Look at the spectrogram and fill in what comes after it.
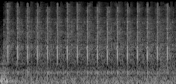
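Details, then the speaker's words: Radial shockwave therapy handpiece firing rapid, regular sharp taps at about 10 per second during a demonstration of knee-pain treatment, releasing stiff muscle, fascia and trigger points along the muscle direction. Radial shockwave device firing. "이제 방사형 포인트는 이렇게 근육이 많이 굳어 있거나 아니면은 뭐 이렇게 이게 금막 자체가 좀 굳어 있거나 이런 아니면 좀 이게 이게 통증점이 잡히거나 요런 부위들이 있습니다."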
